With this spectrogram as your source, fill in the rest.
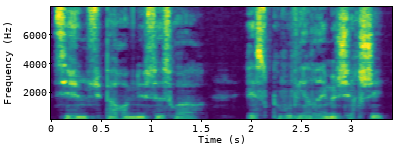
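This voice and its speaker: A man's voice: medium pitch, flat delivery, normal speed, a little mellow, natural voice. A man reading an audiobook, voicing a reserved young woman who speaks briefly and hesitantly.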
